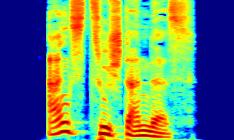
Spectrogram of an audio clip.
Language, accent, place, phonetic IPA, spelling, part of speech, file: German, Germany, Berlin, [ˈaŋstt͡suˌʃtandəs], Angstzustandes, noun, De-Angstzustandes.ogg
- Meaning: genitive of Angstzustand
